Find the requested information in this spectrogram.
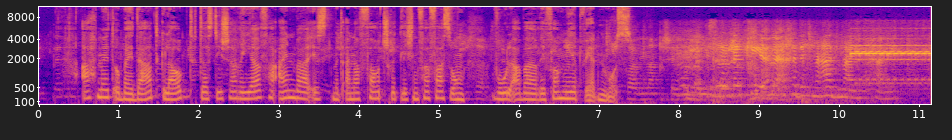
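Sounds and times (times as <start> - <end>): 
speech: 0.2 - 10.8
telephone ringing at a women's union emergency hotline in Jordan: 10.1 - 11.1.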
